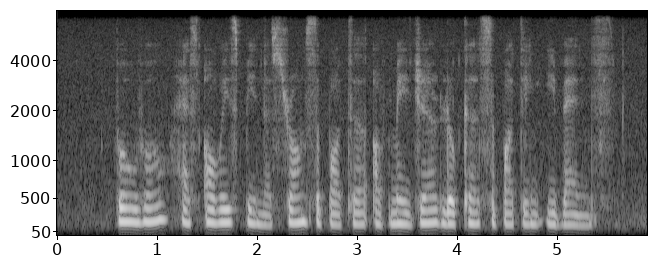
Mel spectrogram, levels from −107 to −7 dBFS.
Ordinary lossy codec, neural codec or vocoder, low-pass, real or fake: none; none; 7.2 kHz; real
